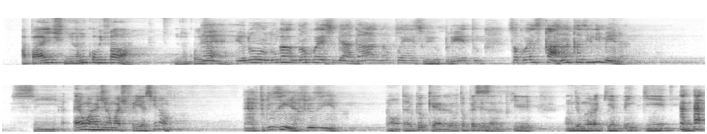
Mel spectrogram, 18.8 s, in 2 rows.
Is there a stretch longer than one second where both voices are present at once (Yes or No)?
No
